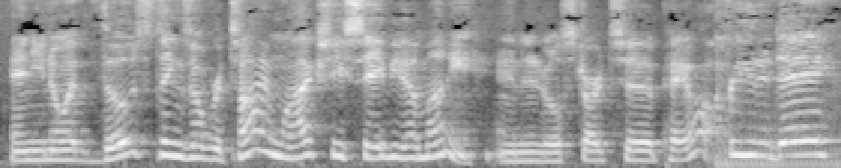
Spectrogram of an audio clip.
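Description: A man's voice: high voice, animated, moderate pace, a little mellow, a little hiss or hum. A man in his forties hosting a casual how-to vlog in his home kitchen, filmed on a phone held at arm's length, chatty and explanatory, often checking in with "okay?". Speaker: channel host. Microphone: phone camera held at arm's length.

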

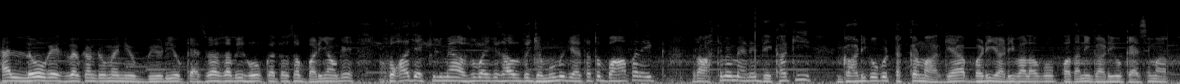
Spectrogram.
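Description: A young man with a fairly high voice talks chattily to his viewers and keeps repeating his phrases. His voice comes through a dull, muffled helmet-camera recording. Clear street noise sits behind him. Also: steady tone, fairly quick. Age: young adult. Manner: chatty, repeats himself, addresses viewers as guys. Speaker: motovlogger. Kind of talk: casual vlog chat. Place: outdoors on city streets riding a motorbike, and at a house doorway. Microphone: helmet-mounted action camera.

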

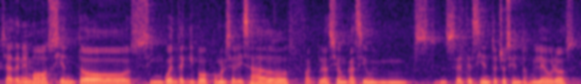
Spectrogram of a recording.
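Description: A middle-aged Argentine man speaks as a founder presenting at a conference. His voice is mid-pitched with a strong gravelly creak, and he feels his way through phrases, repeating words. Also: steady tone, moderate pace, hardly any pauses, a little mellow. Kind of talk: conference pitch and answers to questions. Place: indoor conference room with small seated audience. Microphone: handheld microphone.

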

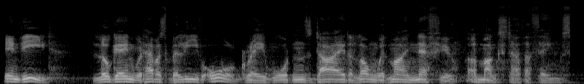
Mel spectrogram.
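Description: An actor playing a grave, courteous noble lord in a fantasy game, speaking formally and earnestly in a reverberant stone hall. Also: male voice, fairly low pitch, normal speed, slightly rough. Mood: earnest, wry. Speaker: game character. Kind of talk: dramatic fantasy game acting.

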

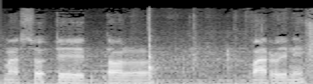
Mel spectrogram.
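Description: A man's voice: on the low side, monotone, slow pace, noisy background. A man chattily narrating a road trip from inside his car, guiding viewers along the route. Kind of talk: casual narration while driving.

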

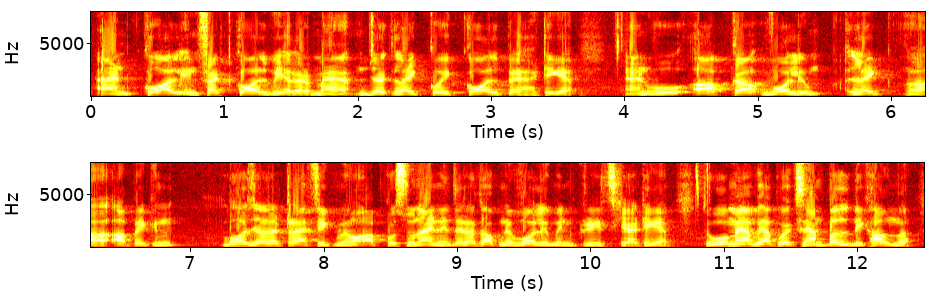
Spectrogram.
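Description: A man's voice: mid-range voice, moderate pace. A man with an Indian accent giving a casual, unscripted product review, explaining point by point and often checking in with the listener. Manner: explanatory, frequently checks in with "okay". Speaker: motorcycle gear reviewer.

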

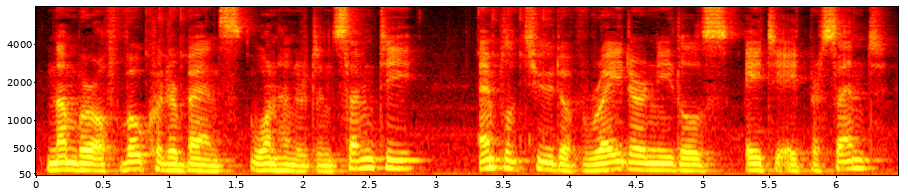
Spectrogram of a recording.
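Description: A man's voice: medium pitch, darkish tone. A man giving concise, matter-of-fact scripted instructions as a tutorial presenter in a voice-over. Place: voice-over for screen recording.

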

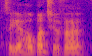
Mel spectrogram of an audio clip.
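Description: A young man hosting a casual retro collection vlog, rambling with ums and clearing his throat, his voice slightly worn from losing it. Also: a little high, darkish tone. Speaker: retro game collector vlogger. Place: small room full of toy shelves, indoors.

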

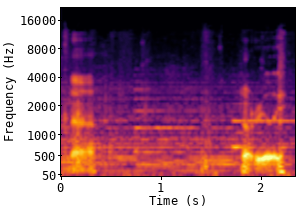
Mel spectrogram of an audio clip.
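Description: A man's voice: takes it slowly, loud music behind the voice. A young man filming himself outdoors while exploring an abandoned building, chatting casually and wondering aloud with plenty of fillers. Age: young adult. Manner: curious, rambling with fillers. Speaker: vlogger. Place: outdoors in overgrown abandoned site.

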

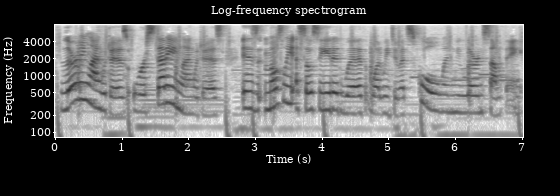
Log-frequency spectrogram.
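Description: Upbeat woman with a higher voice. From Poland. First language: Polish. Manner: upbeat, quick and explanatory. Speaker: language teacher and YouTuber. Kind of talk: direct-to-camera video lesson. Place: small bedroom, indoors.

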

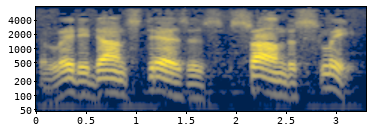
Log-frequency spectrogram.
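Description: A suspicious, laconic man of slang talks slowly and gruffly. His rough-edged voice is boxed in by a scratchy, narrow 1940s radio recording. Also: fairly low pitch, animated, faint music behind, heavily acted. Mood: grudging, laconic. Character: gruff, suspicious, slangy male flat tenant. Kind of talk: 1940s radio drama acting.

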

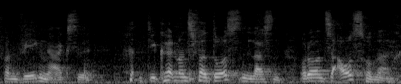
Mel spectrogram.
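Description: A performer playing an articulate, excitable and slightly anxious boy detective in a children's audio drama. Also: mid-range voice, brisk, a little hiss or hum, natural voice. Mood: tense.

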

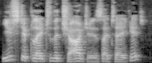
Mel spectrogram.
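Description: A man voicing a fussy, patronising judge in a stage play, brisk and condescending with false geniality. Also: mid-range voice, big pitch swings, sharp tone, husky, pitched above the performer's own voice, heavily acted. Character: fussy, patronising male judge at party hearing.

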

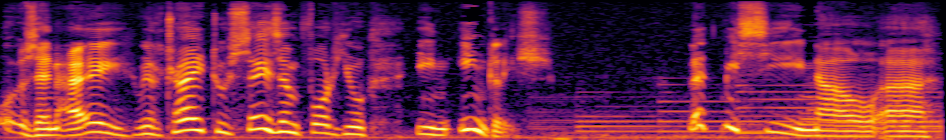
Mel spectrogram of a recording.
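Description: Casting: male actor as gentle, earnest German professor, lighter-pitched, halting delivery, radio drama. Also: sing-song, faint music behind, heavily acted. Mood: shy, hesitant. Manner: hesitant, halting. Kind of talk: old-fashioned radio drama acting.

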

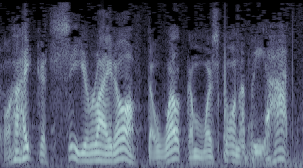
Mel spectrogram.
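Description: An actor playing a slangy, folksy baseball fan who narrates theatrically in a 1940s radio drama. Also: male voice, medium pitch, lively intonation, normal speed, pushed and bright. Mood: wry, colorful. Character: slangy, colorful storyteller, wisecracking baseball fan. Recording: dull, faintly noisy 1940s radio recording.

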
